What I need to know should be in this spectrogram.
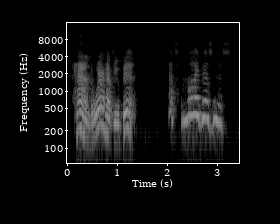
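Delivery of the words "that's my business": squeaky, very high ventriloquist puppet voice. Doing ventriloquism with a hand, answering for it in a ventriloquist hand-puppet voice. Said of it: "for ventriloquism".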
